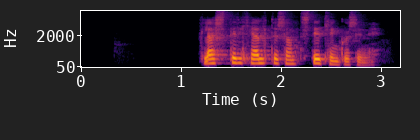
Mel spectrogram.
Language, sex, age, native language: Icelandic, female, 40-49, Icelandic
